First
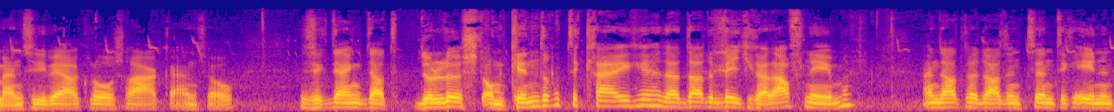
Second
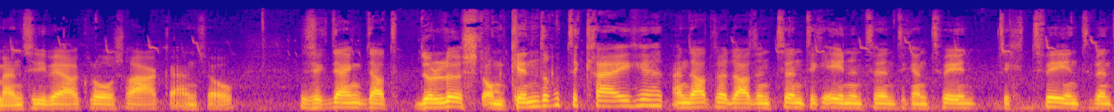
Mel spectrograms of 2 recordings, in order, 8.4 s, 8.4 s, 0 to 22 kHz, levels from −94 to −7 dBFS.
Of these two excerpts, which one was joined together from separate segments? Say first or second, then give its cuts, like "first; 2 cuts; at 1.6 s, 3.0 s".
second; 1 cut; at 5.0 s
